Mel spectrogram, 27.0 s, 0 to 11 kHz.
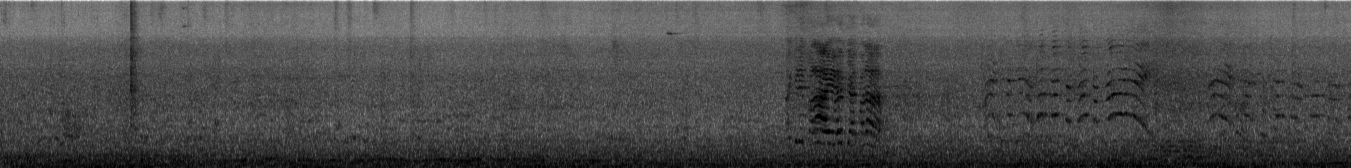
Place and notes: Zhonghua St., Luzhou Dist., New Taipei City - Selling sound
In front the fruit shop, Selling sound, Traffic Noise, Binaural recordings, Sony PCM D50 + Soundman OKM II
